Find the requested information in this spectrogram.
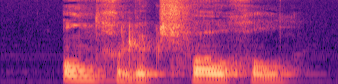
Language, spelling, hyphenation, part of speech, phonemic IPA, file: Dutch, ongeluksvogel, on‧ge‧luks‧vo‧gel, noun, /ˈɔŋɣəlʏksˌfoɣəl/, Nl-ongeluksvogel.ogg
- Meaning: a human jinx, unlucky person, who seems to attract bad luck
